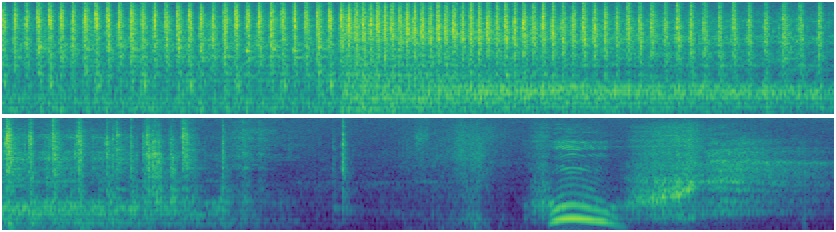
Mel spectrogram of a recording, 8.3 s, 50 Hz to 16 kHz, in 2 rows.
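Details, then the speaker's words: 1941 IH TD-14 dozer sat 25 years, gas starting engine with choke, compression off, throttle down: fires quickly and evenly about five seconds with oil pressure, then shuts down; starts and runs cleanly. "Are we running? We got oil pressure. That's the gas side. Woo. [Music] Oh, sweet victory."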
